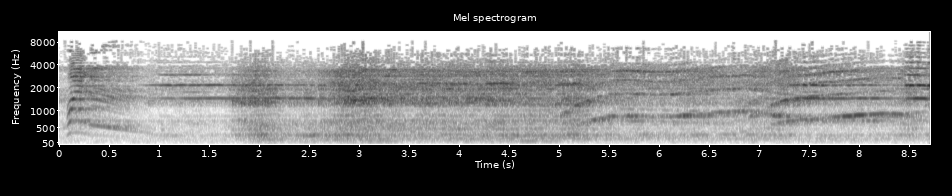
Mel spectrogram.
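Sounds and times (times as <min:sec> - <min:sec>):
fire alarm bells: 0:00.0 - 0:08.7
wailing emergency sirens for a fire call: 0:03.1 - 0:08.7.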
